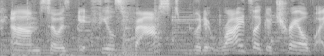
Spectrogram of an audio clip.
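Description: A woman speaks over clear music in the background. The sound is dry, with no echo. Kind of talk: casual bike check talk. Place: forest.

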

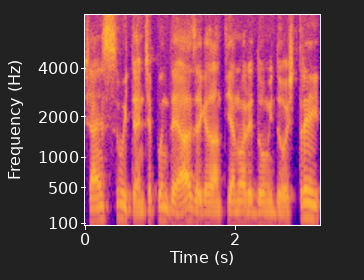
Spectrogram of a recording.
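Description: With a quiet background, the man's voice shows ordinary pitch variation. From Romania. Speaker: musician and social entrepreneur; interview guest. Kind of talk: interview. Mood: cheerful, animated. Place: home room. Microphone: video call.

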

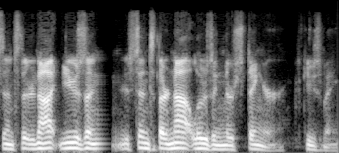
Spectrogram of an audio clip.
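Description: This is a man speaking with an American accent. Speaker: beekeeping association director. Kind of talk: announcement. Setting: video call.

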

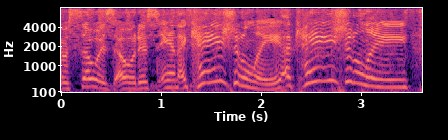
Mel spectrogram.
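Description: Over clear music in the background, a woman speaks at a fairly slow pace with very wide pitch swings. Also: dry sound with no echo. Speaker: radio DJ. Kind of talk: radio DJ air check. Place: studio. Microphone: studio mic.

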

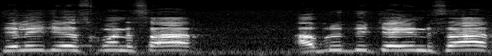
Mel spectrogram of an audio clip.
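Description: A man uses a raised, projected voice at an extremely high pitch. Noticeable background noise is present. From Konaseema, Andhra Pradesh; Andhra Pradesh. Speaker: local party activist. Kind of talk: on-location political protest statement. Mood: critical, satirical complaint. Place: open country.

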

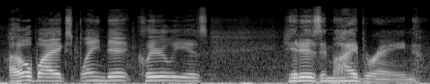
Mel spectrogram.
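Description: At a fairly slow pace, a man talks with a fairly high pitch and ordinary pitch variation.

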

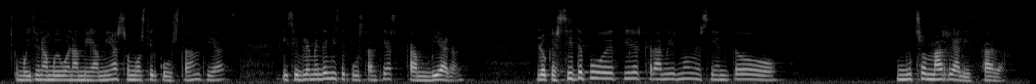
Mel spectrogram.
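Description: A woman with a fairly high pitch and a dark, mellow tone speaks at a fairly quick pace. Her intonation is fairly even, broken by long, frequent pauses. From Madrid, Spain; Spain. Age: 30s. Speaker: fashion entrepreneur; masterclass teacher. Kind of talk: masterclass talk. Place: studio.

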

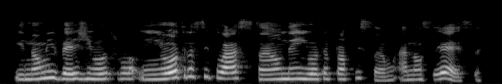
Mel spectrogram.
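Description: Against a quiet background, a woman talks at a moderate pace in a high voice with ordinary pitch variation. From Paraíba, Brazil (Princesa Isabel, rural); Paraíba, Brazil. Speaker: primary school teacher. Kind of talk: interview. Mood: warm, passionate, smiling. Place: home room. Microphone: video call.

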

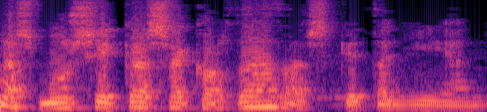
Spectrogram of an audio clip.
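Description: Noticeable background noise accompanies a man at a medium pitch. He speaks very slowly with lively intonation. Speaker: poetry reciter. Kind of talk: poetry reading.

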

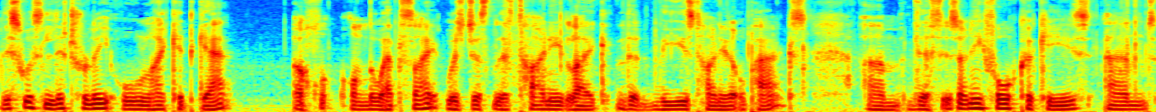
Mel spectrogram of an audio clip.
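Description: An unremarkable speaking voice at a fairly quick pace, with fairly even intonation. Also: man. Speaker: vlogger. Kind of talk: casual vlog chat. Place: home room. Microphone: studio mic.

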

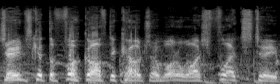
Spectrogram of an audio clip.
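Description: A man does a put-on character voice at a moderate pace. Background noise is clearly heard. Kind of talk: comic overacting. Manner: blunt, contemptuous.

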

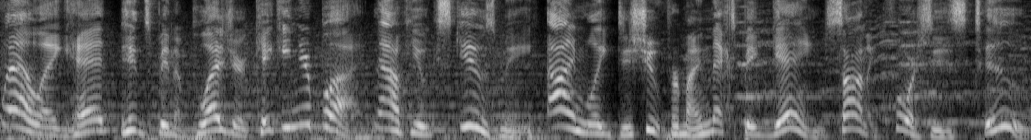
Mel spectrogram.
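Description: Over clear background music, a put-on character voice with fairly high pitch moves at a moderate pace. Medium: comedy sketch. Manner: cocky, teasing.

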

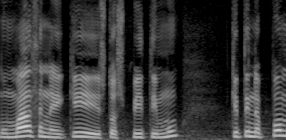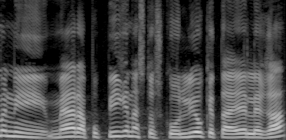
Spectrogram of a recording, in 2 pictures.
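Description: Extremely high pitch from a man, ordinary pitch variation, dry sound with no echo and a quiet background. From Pakistan. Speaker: interpreter and student. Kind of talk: documentary interview. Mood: calm, grateful, reflective. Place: open country.

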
